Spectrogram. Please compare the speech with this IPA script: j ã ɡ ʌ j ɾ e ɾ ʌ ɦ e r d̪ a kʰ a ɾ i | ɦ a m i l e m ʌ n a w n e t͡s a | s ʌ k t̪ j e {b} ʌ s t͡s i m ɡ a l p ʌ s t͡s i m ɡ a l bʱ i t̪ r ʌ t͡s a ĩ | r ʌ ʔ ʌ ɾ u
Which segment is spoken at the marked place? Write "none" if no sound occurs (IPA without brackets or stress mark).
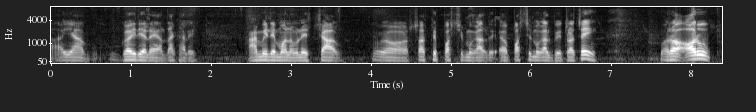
p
